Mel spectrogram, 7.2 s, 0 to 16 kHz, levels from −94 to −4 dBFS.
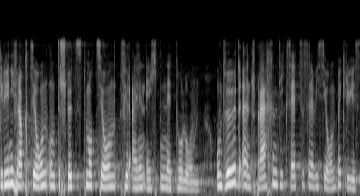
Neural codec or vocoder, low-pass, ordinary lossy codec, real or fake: codec, 16 kHz, 16 kbps, FunCodec, trained on LibriTTS, 50 frames a second; 7.2 kHz; none; fake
